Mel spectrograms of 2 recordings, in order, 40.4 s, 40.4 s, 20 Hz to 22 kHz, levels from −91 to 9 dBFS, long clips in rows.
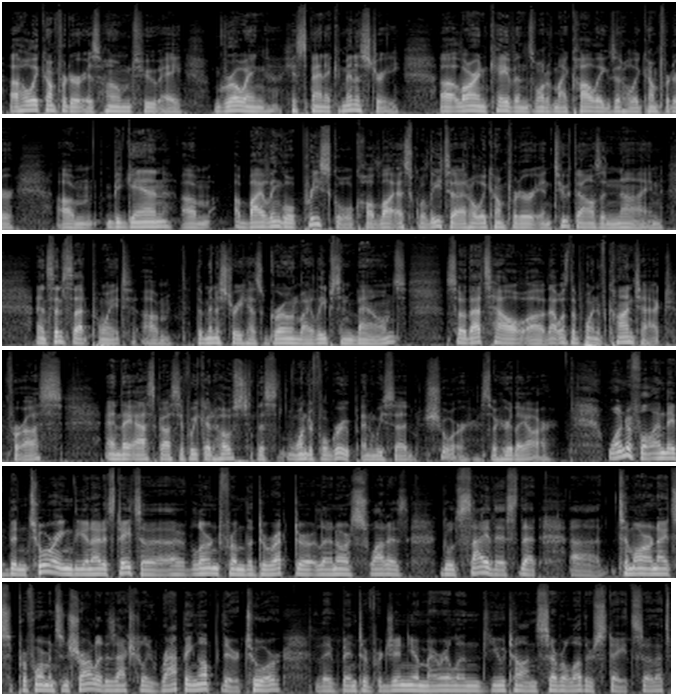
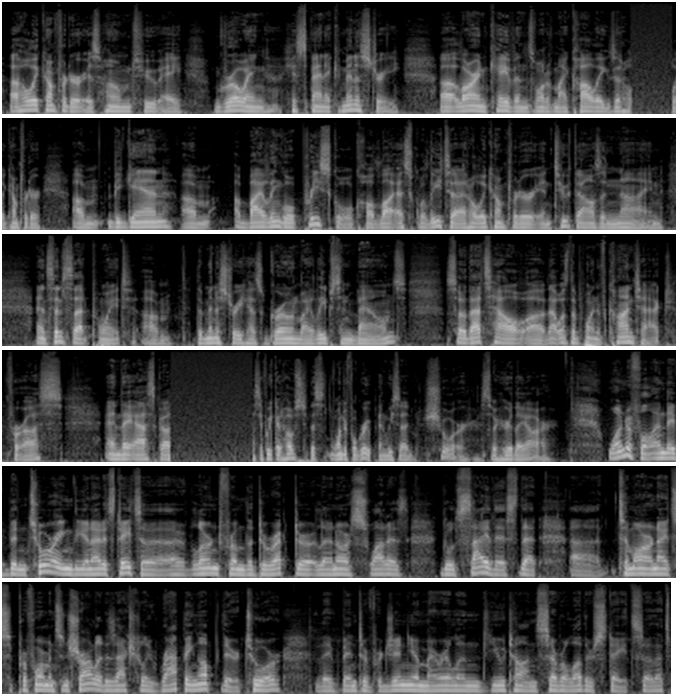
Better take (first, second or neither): first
